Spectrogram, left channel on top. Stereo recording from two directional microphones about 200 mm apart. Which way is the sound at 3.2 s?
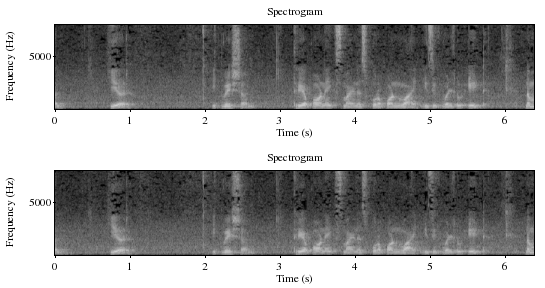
30° left (ahead or behind).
